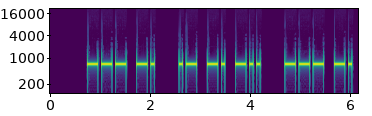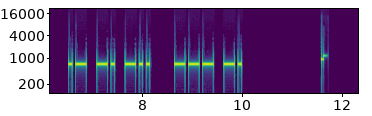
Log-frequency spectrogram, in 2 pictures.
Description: Morse code, heard as a keyed tone, about 17 wpm, 700 Hz. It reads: ON AND ON AND ON
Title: Sets of 5 Words Encore2 17wpm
